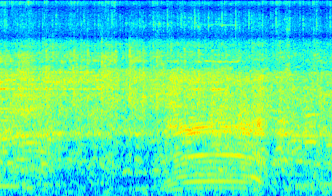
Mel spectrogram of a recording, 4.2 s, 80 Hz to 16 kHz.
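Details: A cow lows at the busy Basunia Hat cattle market, Domar upazila, Nilphamari, Bangladesh, in unbroken rain on July 20, 2026. One long, bending moo swells in the middle and then fades, with rain noise and distant voices around it.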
